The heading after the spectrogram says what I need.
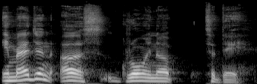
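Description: A man co-hosting a casual chat, talking in animated, blunt, profane banter. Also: a little high, measured pace, dry recording. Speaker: podcast co-host.

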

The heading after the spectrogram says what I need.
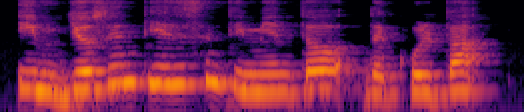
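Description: A woman with a Mexican accent tells a personal story in casual chat, animated and full of slang and swearing. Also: on the high side, unhurried, lo-fi sound.

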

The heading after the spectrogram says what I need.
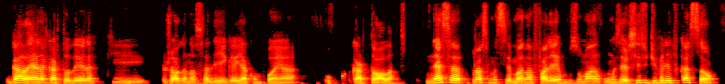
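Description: A man's voice: medium pitch, moderate pace, a little mellow, lo-fi sound. A man co-hosting an informal news show, teasing his partner and explaining terms. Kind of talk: informal political news commentary.

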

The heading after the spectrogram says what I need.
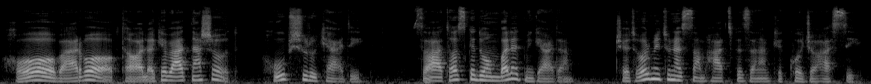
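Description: A woman voicing a blunt, earthy older male laborer in an audiobook, speaking low and loud with a scolding manner. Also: expressive, gravelly, heavily acted. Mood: teasing. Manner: lower pitched, loud and scolding. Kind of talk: audiobook character voice.

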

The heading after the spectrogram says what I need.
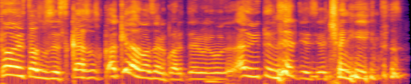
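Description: Podcast co-host, man, slightly high voice, crude joking banter. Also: lively intonation, darkish tone. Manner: crude joking interjections, quick riffs. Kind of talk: casual comedic banter.

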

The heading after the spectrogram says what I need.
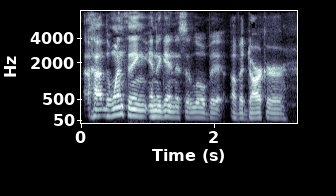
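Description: A man on a podcast panel, speaking thoughtfully and in a measured way, with frequent restarts. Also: lowish voice. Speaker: panel guest. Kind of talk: casual podcast discussion.

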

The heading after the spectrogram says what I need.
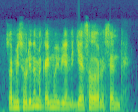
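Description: A man's voice: fairly high pitch, racing, lo-fi sound. A Mexican man chatting casually as a podcast co-host, rambling with slang and frequent restarts. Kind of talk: casual group chat.

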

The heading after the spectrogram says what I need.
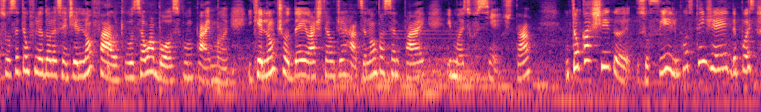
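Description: A woman's voice: fairly high pitch, a little mellow, slight background noise. A woman with a Brazilian accent giving informal devotional teaching, reading a verse and then commenting on it in a blunt, emphatic way. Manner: blunt and emphatic, scolding asides. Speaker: Bible teacher.

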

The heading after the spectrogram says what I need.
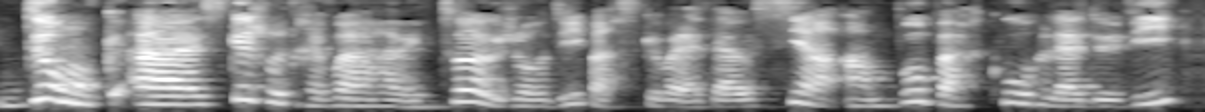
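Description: A woman's voice: medium pitch, lively intonation, normal speed. A woman from Belgium hosting a live online interview, chatty and friendly, with many hesitations. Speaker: host.

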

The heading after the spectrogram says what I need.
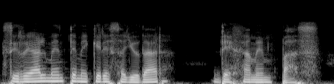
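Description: A man's voice: mid-range voice, takes it slowly, dark tone, no echo, close to an everyday voice. A man voicing a tired, sullen husband who answers in curt, dry lines in a storybook reading. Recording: dull, dry lo-fi recording.

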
